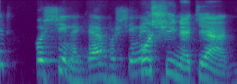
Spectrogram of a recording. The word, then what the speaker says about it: Vošinek: Okay, and our friend, you tell your name so I don't mispronounce it. Go ahead. My name is Vošinek Vošinek, is that how you say it? Vošinek, yeah, Vošinek.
